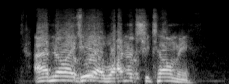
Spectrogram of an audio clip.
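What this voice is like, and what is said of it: Yelling. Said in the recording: “You're yelling.”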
